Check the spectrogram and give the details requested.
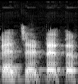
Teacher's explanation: पूरा कै वर्ग कंठों से बोला जाता है, कह कह गई है। पूरा चे वर्ग तालु से बोला जाता है, टे वर्ग मूर्धा से बोला जाता है, ते वर्ग दांत से बोला जाता है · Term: कंठ तालु मूर्धा दंतोष्ट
